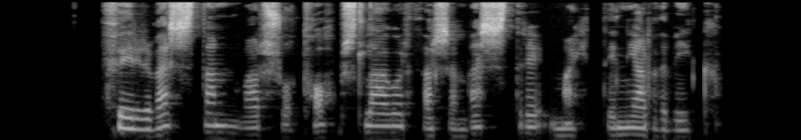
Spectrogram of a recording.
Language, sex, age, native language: Icelandic, female, 30-39, Icelandic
